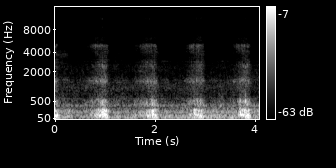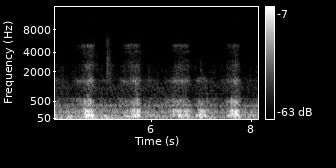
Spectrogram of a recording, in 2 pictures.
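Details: A sleeping Bernese Mountain Dog snoring loudly: low, rumbling snores in a steady rhythm, roughly one per second, about eight in a row, with soft breathy gaps between them and a quiet room behind.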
